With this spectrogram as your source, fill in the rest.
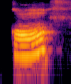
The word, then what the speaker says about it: ق: more aware of, and it's normally in transliterations it's more referred to as the Q, but it's really a heavier version of the Q.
